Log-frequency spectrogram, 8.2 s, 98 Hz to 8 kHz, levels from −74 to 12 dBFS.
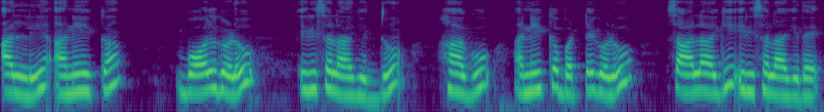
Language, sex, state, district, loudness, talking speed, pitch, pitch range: Kannada, female, Karnataka, Bangalore, -15 LUFS, 75 wpm, 220 Hz, 205-240 Hz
